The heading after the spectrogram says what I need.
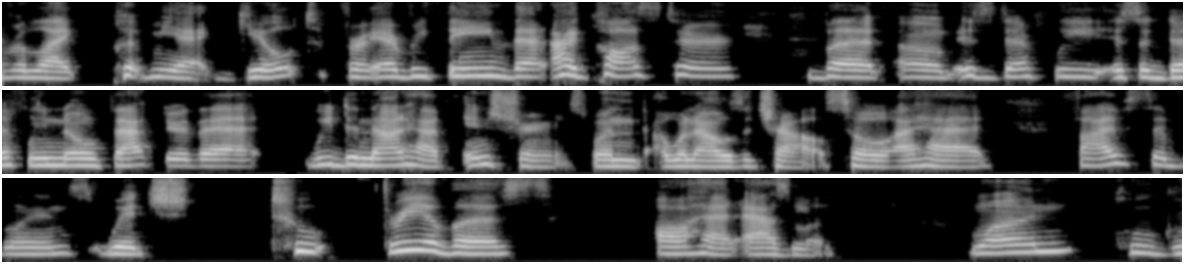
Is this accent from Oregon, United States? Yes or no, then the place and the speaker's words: yes; Portland, Oregon, United States; also born or lived in Grambling, Louisiana; I grew up in Portland, Oregon, specifically Northeast, right around Albina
